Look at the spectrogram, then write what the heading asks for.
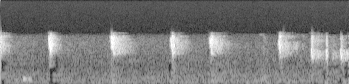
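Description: A tiger moth gives short, crackling click bursts about twice a second, crowding closer together at the end. These rapid clicks jam a hunting bat's sonar so it cannot pinpoint the moth.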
